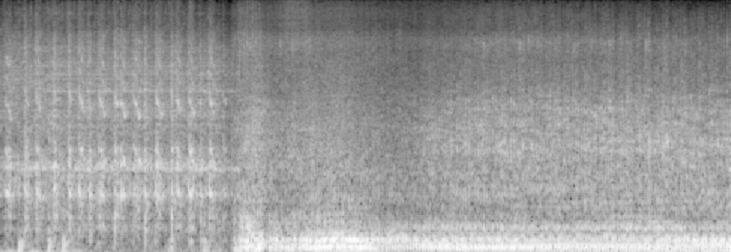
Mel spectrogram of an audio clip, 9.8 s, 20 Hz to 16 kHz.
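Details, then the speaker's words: Wrecked C6 Corvette Z06 V8 with aftermarket cam: cranking, then catches and settles into a deep, choppy cam lope with a brief rev; owner feared low compression but it is the cam, engine running properly again. "that's the little floppy cam yeah back up and running all right so she's back up she's running"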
